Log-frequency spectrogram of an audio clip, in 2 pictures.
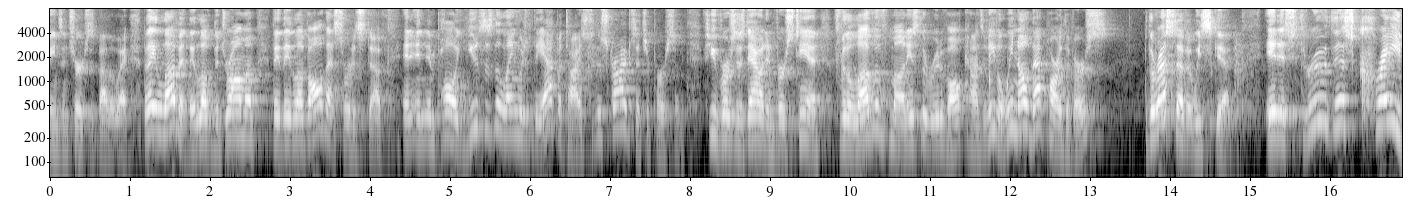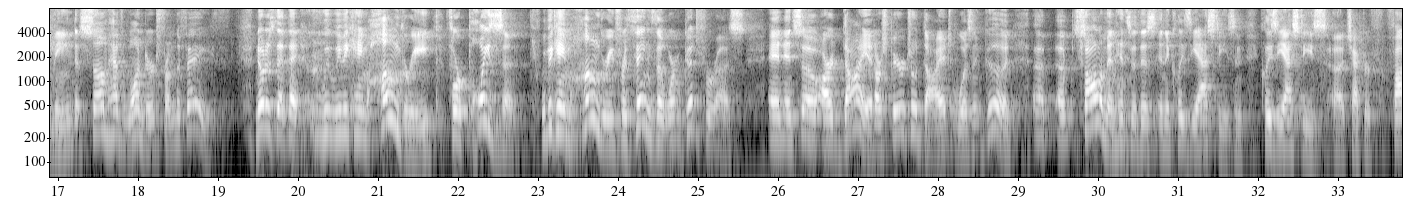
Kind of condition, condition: setting, large echoing room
